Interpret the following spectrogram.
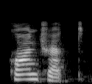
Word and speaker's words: contract: And then when we stressed the second syllable of the word, that particular word will also be considered as a verb.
